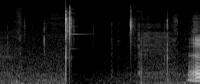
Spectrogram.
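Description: A sharp click with a short metallic ring about two thirds of a second in, followed by a brief dropout and a few small clicks.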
